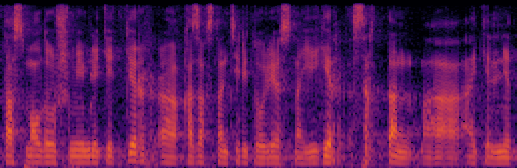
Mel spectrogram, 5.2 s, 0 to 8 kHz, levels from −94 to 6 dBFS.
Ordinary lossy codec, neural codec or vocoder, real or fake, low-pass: none; vocoder, 22.05 kHz, 80 mel bands, Vocos; fake; 7.2 kHz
